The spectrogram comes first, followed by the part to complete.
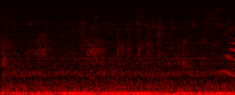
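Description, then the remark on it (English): A cat meows as it is let into the room, a drawn-out cry with a rising pitch at the end, heard over a steady low hum with no talking. “As I let a cat in here.”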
